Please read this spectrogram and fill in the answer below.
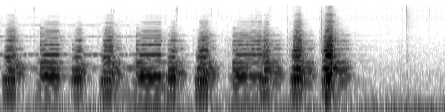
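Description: Piano accordion playing short, detached chords about two a second, with low bass notes falling under every other chord. The playing stops shortly before the end.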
